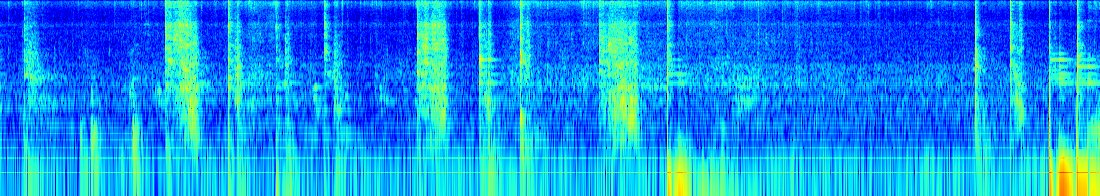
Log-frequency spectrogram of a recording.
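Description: A spoon scrapes and stirs a home-cooked vegetable dish in a pot with a little broth. Irregular clattering strokes come in short bursts over a soft simmering sizzle, close and fairly quiet.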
